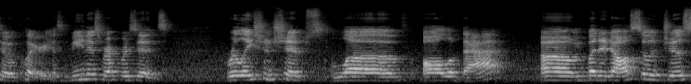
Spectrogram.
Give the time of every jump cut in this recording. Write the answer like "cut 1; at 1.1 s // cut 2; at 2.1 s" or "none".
none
